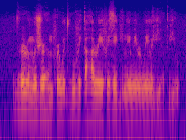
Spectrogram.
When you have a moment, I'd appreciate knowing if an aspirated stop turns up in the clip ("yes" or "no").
no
